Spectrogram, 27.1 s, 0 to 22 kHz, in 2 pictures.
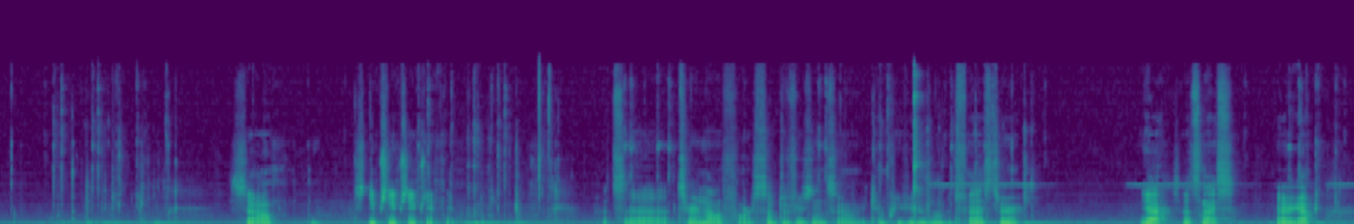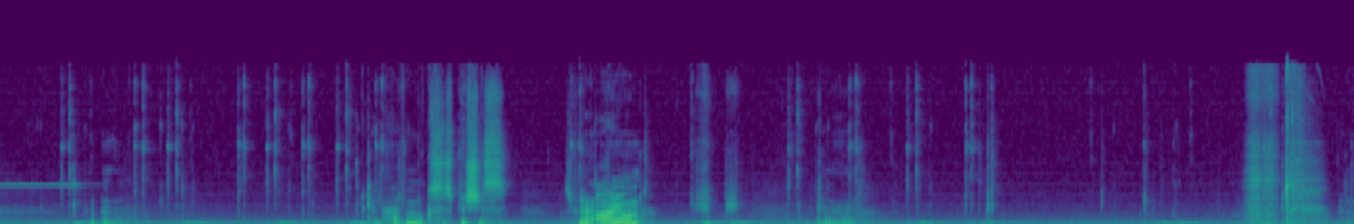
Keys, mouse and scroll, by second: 1.0 shift+right click, 1.2 middle click, 1.6 s, 4.8 ctrl+Tab, 5.0 right click, 6.2 click, 6.6 click, 8.2 click, 8.8 right click, 9.3 ctrl+Tab, 9.5 right click, 9.8 shift+right click, 10.2 s, 13.2 middle click, 13.4 middle click, 14.2 right click, 14.3 g, 15.2 right click, 15.5 g, 16.2 right click, 16.3 g, 16.9 right click, 17.0 g, 17.6 middle click, 19.4 click, 19.8 middle click, 20.5 scroll down 6, 20.8-21.2 scroll up 4, 21.4 right click, 21.7 g, 22.6 right click, 22.7 g, 23.4 middle click, 25.1 g, 26.6 middle click.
